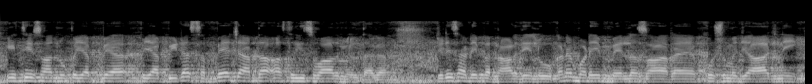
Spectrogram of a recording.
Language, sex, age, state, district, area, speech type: Punjabi, male, 45-60, Punjab, Barnala, rural, spontaneous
